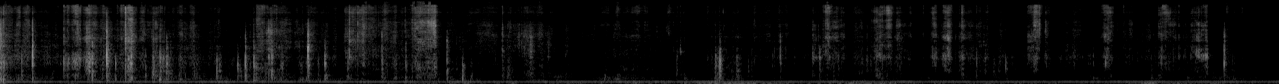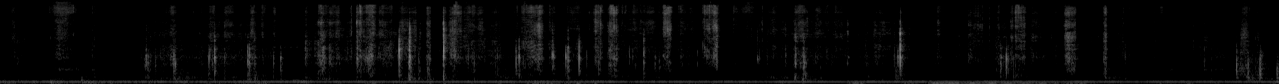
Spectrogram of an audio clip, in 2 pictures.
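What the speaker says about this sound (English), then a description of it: "I'm going to take and just tear this to the size that I want it" Old book page torn by hand to size for a junk journal tag, close-up repeated rough tearing and crinkling paper sounds continuing steadily over a faint background hum.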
